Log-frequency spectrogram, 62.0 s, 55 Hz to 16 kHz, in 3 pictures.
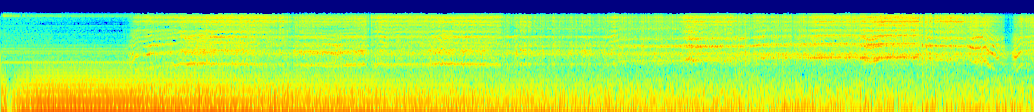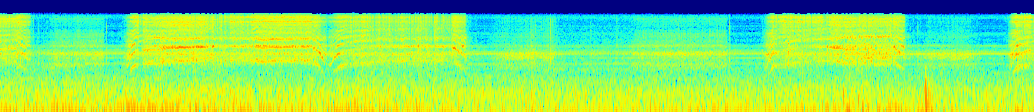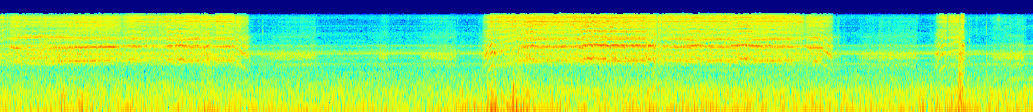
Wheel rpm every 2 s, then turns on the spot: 0, 90, 160, 160, 160, 160, 190, 210, 230, 190, 80, 80, 200, 160, 170, 30, 20, 30, 160, 80, 90, 200, 190, 40, 10, 80, 200, 200, 180, 40, 50.
20-22 30-36 38-40 46-50 58-62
